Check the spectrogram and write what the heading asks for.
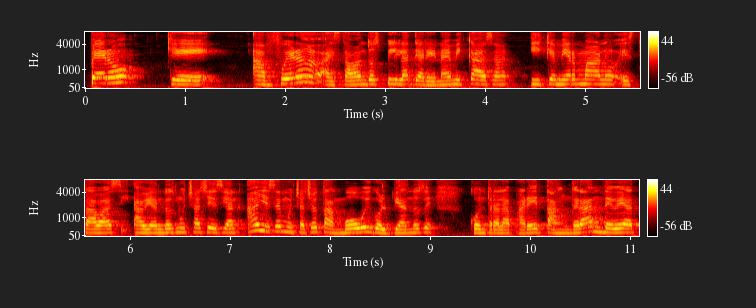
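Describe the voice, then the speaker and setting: A woman, a guest recounting a deeply painful personal story, acting out quoted dialogue with many fillers. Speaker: interview guest. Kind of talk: emotional personal testimony.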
